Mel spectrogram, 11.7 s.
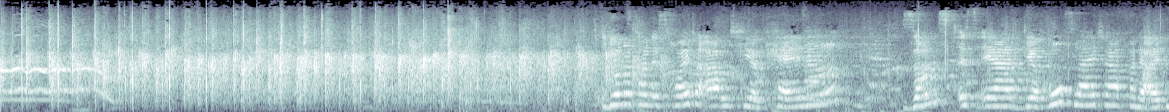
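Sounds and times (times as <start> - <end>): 
audience applause: 0.0 - 6.6
speech: 6.0 - 11.6.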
